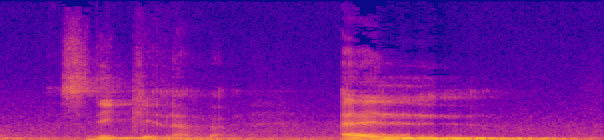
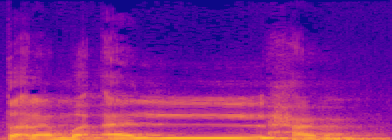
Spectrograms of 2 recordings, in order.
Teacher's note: Satu lagi huruf lam ni dia bainiyah, sifat bainiyah ataupun tawassut. Dia ada sedikit lambat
